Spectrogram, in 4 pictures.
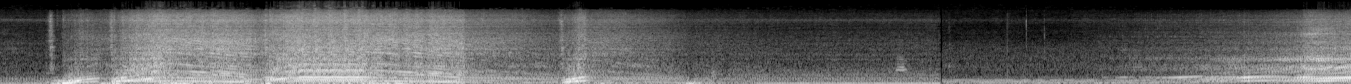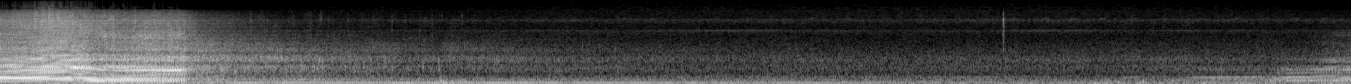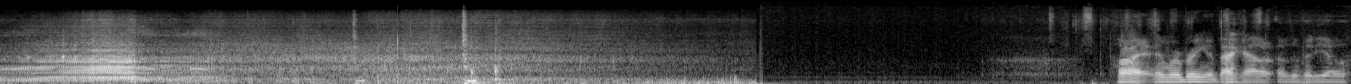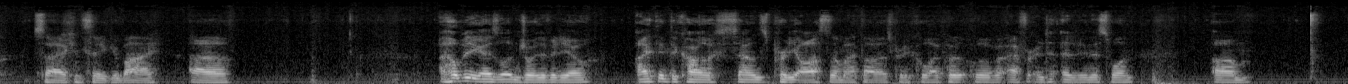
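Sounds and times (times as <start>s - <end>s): car engine revving: 0.2s - 34.2s
brief sharp click: 53.6s - 53.8s.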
